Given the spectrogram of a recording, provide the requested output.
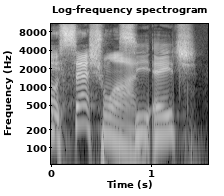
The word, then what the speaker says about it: Szechuan: Szechuan. – Szechuan, okay. Szechuan pepper berries. And is infused with mango. – You gotta get some of the Szechuan pepper berries and for the dipping sauce.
